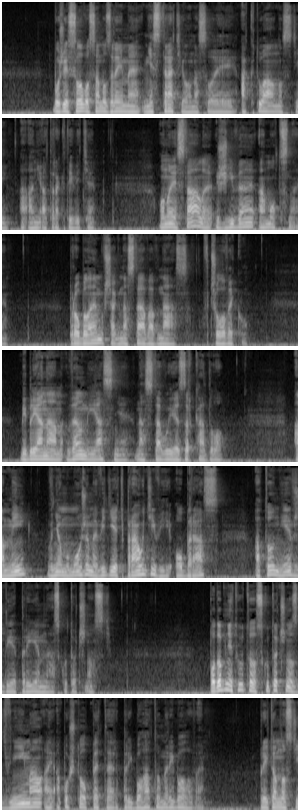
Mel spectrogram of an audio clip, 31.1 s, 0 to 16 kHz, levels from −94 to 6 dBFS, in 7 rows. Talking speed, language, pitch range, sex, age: 105 wpm, Slovak, 90-110 Hz, male, 40-59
